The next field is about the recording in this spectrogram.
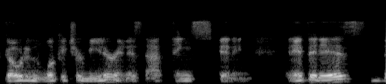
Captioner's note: murmurs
